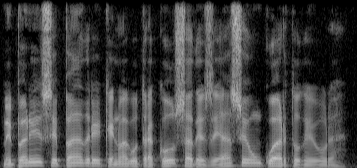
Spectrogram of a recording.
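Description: A man voicing a proud, dry young gentleman. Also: mid-range voice, measured pace, clean tone, close to an everyday voice. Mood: indignant. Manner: dry, formal replies.

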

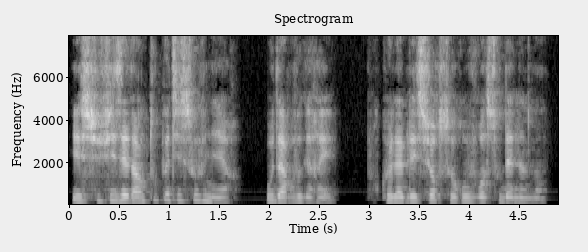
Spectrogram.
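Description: A woman narrating a novel as an audiobook in a clear, even storytelling delivery. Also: medium pitch, normal speed.

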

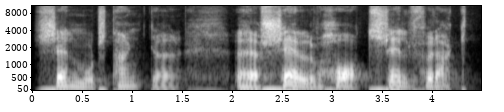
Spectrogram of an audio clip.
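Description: A man with a Swedish accent telling his personal faith story in an interview, earnest and intense, sometimes dropping to a whisper. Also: a little high. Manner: earnest, swings between hushed whispers and emphatic bursts. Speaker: interview guest. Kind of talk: personal testimony in a casual interview.

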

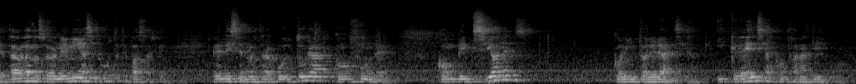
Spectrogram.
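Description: A man's voice: medium pitch, far from the mic. A man with an Argentine accent preaching a sermon, walking through a text and putting questions to the audience. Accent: Argentine Spanish. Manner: conversational, asks the audience questions. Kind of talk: expository sermon. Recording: echoey hall, mic from afar, faint hiss.

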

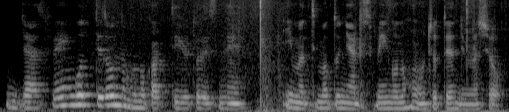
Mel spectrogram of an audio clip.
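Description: A woman's voice: deep voice, rapid-fire, dark tone, roomy sound, slight background noise. A woman hosting her own podcast from her room, chatting casually and rambling reflectively with lots of fillers, sleepy at the start. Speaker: podcast host. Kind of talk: casual solo podcast talk.

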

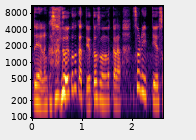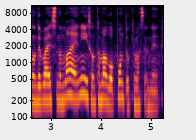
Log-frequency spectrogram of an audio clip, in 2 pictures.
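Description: A woman's voice: mid-range voice, expressive, racing, darkish tone, a little hiss or hum. A woman in her twenties hosting a solo podcast, chatting casually and reading listener mail, with many filler words. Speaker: podcast host.

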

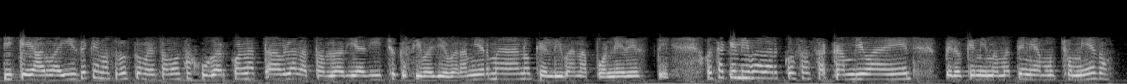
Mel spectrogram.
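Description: A woman with a Mexican accent tells a spooky family story as a caller on a radio show. Her voice sits a little high and comes through a narrow, tinny phone line. She stops to act out what others said and fills her pauses with "este". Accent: Mexican Spanish. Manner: lively storyteller who acts out her parents' lines, frequent "este" fillers. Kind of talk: telling a ghost story on a call-in show.

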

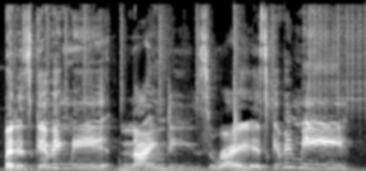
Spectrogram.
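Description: A woman's voice: on the high side, very animated, unhurried, sharp tone. A woman vocal coach talks through a singing lesson in an upbeat, encouraging way. She explains each run and then sings a short example of it. Faint music plays underneath her voice. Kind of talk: singing lesson with sung demonstrations. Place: home studio podcast.

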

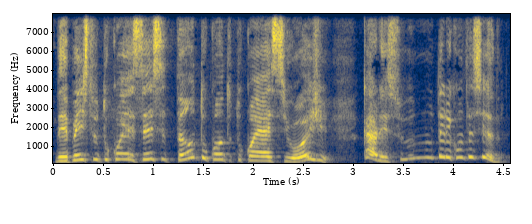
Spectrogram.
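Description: Man, very high voice, fast and lively, slangy podcast host. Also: creaky. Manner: slangy, emphatic reactions. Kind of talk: casual chat.

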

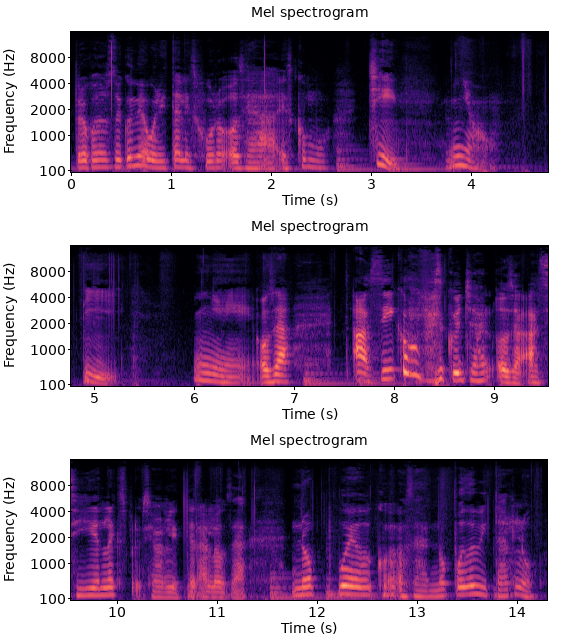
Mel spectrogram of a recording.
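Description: A man's voice: sits high, a little fast, a bit bright, soft background music. A man with a Mexican accent hosting a podcast, chatting casually to his listeners and filling his talk with "o sea". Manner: chatty, many "o sea" fillers. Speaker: podcast host.

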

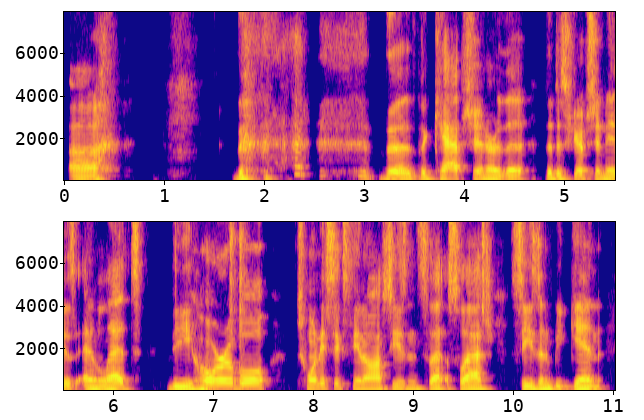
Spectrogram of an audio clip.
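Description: A man's voice: a little high, slow, darkish tone. Young man chatting casually about sports. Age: 20s. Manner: chatty, laughs easily, self-mocking. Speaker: sports fan vlogger.

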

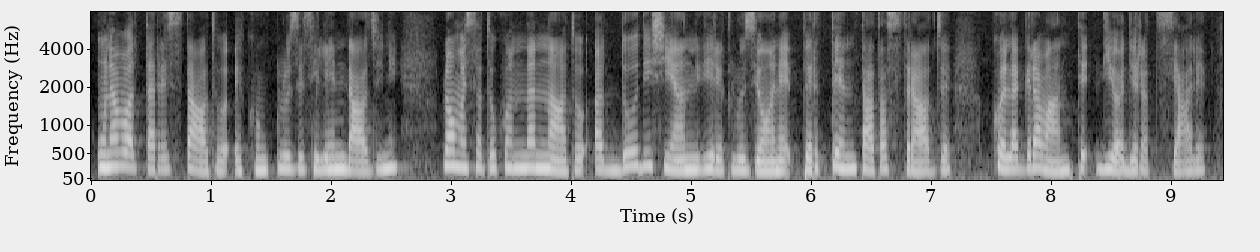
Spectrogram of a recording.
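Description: A woman hosting a radio podcast, speaking in a thoughtful, measured way with some hesitant restarts as she comments and reads aloud. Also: mid-range voice, steady tone, dark tone. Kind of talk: reflective radio commentary and reading.

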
